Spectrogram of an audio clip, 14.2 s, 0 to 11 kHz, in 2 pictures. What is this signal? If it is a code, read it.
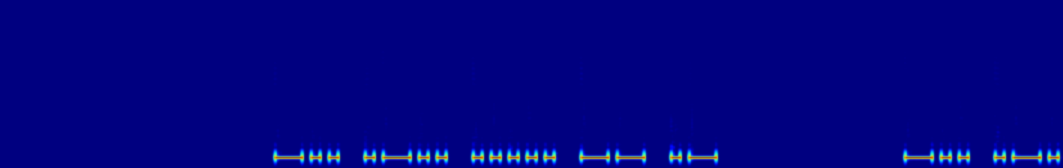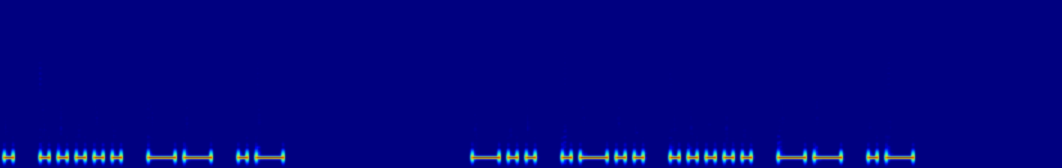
Morse code, heard as a keyed tone, about 20 wpm, 700 Hz. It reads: DL5MA DL5MA DL5MA
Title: DXCC-100 Call Signs - 5 Characters - Repeated 3x - 20wpm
